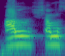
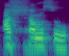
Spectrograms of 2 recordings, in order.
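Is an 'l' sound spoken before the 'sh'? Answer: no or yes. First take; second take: yes; no. First: The 'l' sound is heard before 'sh'. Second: The 'l' is absorbed into a doubled 'sh'. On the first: "আল শামসু থেকে" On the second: "লাম তো উচ্চারণ হবে না"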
